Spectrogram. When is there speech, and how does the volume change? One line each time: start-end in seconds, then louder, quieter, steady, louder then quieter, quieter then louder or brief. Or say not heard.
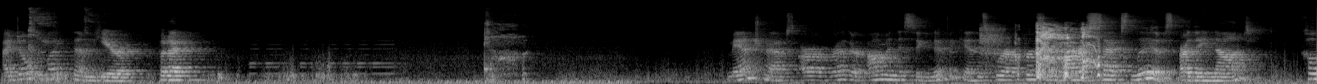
0.0-1.8 brief
7.2-13.1 louder.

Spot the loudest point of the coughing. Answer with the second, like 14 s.
11 s.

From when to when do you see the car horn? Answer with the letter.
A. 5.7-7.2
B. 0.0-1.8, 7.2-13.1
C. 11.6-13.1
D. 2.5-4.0
D.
